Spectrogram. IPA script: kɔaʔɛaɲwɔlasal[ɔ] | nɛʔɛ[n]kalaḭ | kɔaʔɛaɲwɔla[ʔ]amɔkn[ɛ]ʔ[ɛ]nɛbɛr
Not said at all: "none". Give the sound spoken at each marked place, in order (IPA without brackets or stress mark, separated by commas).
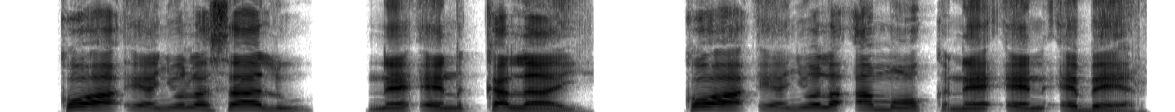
u, n, ʔ, ɛ, ɛ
